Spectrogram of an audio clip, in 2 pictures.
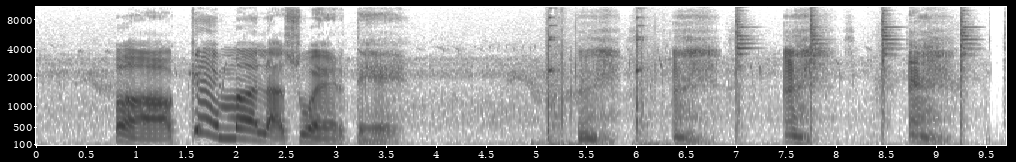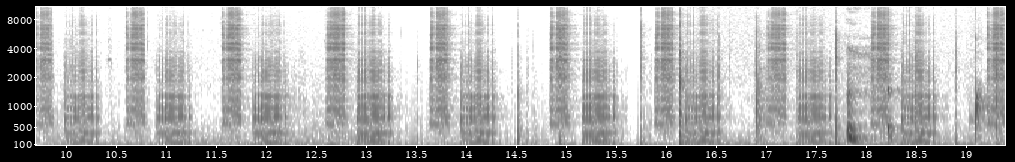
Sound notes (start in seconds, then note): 5.2 grunting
